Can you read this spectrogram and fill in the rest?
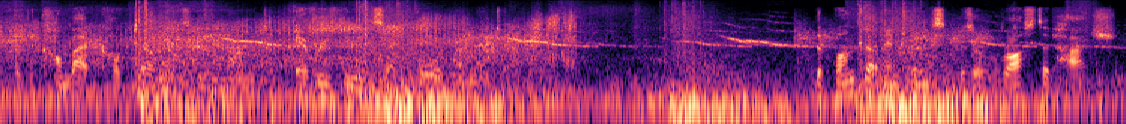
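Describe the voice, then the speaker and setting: A man reading a dramatized first-person audiobook in a gritty, grim, intense storytelling manner. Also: on the low side. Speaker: audiobook narrator. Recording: loud music behind the voice.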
